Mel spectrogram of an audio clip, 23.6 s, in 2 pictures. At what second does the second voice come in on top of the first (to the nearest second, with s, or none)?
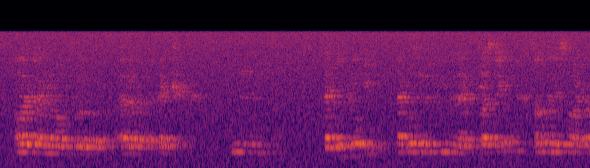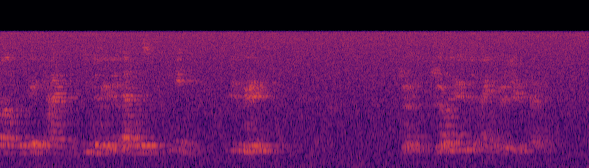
13 s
